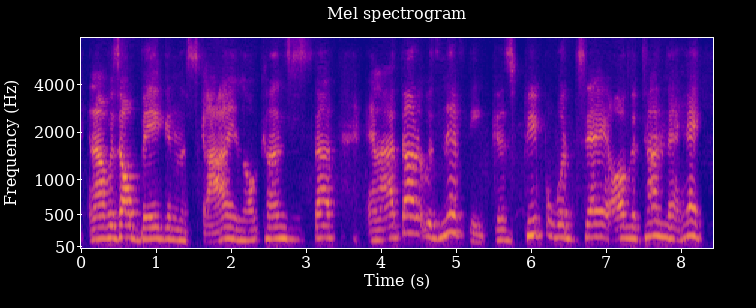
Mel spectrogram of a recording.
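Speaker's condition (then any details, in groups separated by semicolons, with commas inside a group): Traumatic brain injury; received speech therapy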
